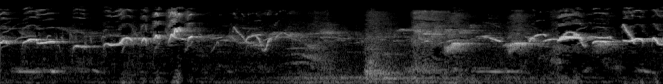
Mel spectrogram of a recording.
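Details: Household oriental magpie-robin answering another bird within seconds, singing loud, varied whistled phrases with rising and falling sweeps and quick chirps in bursts, a short pause midway filled with a faint broadband rustle.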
